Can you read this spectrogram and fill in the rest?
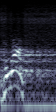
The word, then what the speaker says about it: blessed: Blessed be the God and Father of our Lord Jesus Christ, who hath blessed us with every spiritual blessing. See, they're the same letters in our English translation, B-L-E-S-S-E-D. But in the first case, they're pronounced blessed.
